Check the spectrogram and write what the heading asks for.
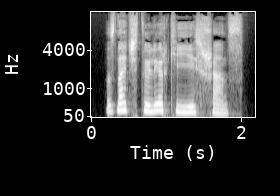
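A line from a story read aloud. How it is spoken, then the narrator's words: Laughing. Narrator (Russian): засмеялась Мила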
